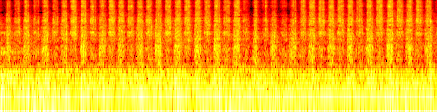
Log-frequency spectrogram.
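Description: A dog tag scraping the latex coating off a scratch-off lottery ticket in rapid, regular back-and-forth strokes. The sound is soft and steady.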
